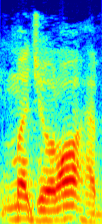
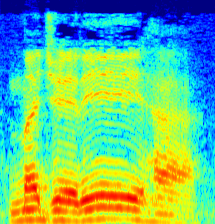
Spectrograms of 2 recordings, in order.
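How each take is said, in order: First: The vowel after the r is a clear open 'a'. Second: The vowel after the r is between 'a' and 'e'. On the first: The speaker calls it wrong. "If you were to not know what an imala is, you would say majraha, but that's a mistake" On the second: The speaker calls it right. "An imala is pronounced as this"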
